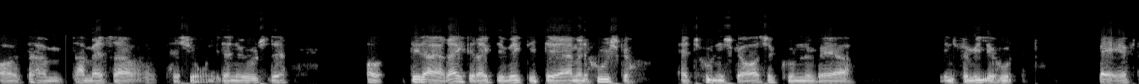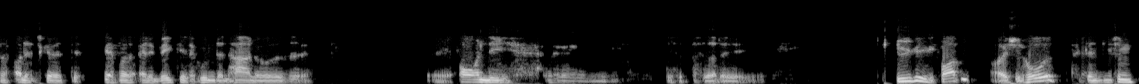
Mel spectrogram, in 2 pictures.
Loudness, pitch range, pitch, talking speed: -18 LUFS, 85-100 Hz, 90 Hz, 155 wpm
